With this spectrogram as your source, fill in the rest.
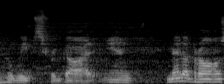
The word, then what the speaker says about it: Malebranche: But I'm going to pronounce it Malebranche. Oh, Malebranche, yeah, that's as good as I've got it, yeah.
